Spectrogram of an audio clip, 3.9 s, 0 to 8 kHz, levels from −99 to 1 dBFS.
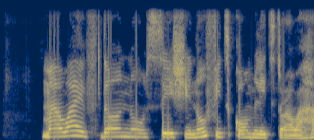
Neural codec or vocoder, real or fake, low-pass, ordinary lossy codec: none; real; 7.2 kHz; none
